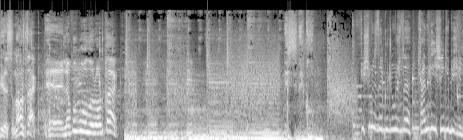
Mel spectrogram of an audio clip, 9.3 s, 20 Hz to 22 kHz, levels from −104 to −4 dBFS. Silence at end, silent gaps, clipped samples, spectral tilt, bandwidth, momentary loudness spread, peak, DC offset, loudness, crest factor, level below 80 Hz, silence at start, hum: 0 s; none; under 0.1%; -4.5 dB/octave; 16.5 kHz; 7 LU; 0 dBFS; under 0.1%; -10 LUFS; 8 dB; -14 dBFS; 0 s; none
